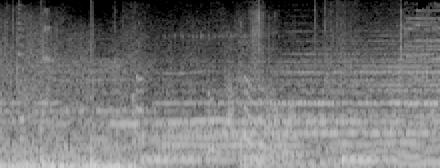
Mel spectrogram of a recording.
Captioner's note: bird coos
